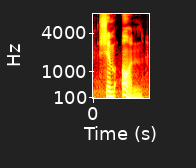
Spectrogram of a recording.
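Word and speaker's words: שמעון: and she names him Simon or in Hebrew Shimon because she says the Lord has shamad that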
